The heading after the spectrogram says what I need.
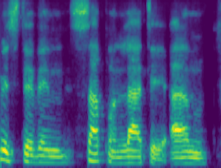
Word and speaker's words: Sarpong Lartey: So, my name is Steven Sapon Latte. Um, it's fine if you don't It's very fine if you don't get a pronunciation very right.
